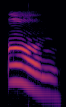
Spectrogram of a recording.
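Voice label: "on", Nigerian Pidgin, female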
